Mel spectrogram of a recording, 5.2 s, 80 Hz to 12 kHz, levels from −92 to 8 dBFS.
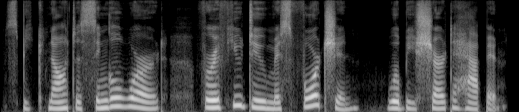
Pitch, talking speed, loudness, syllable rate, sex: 210 Hz, 175 wpm, -18 LUFS, 4.5 syllables/s, female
